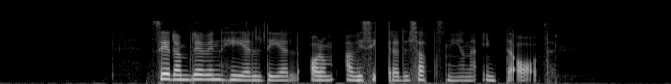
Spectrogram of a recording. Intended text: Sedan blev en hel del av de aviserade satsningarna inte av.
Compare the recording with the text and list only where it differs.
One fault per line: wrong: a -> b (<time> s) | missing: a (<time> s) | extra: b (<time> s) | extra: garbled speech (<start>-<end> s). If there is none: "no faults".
no faults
